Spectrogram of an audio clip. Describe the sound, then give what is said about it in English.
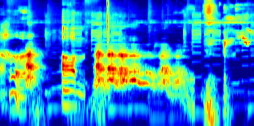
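A dog barks several times in quick, uneven bursts, fairly loud, with people talking over and between the barks. “My dog barks all the time.”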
